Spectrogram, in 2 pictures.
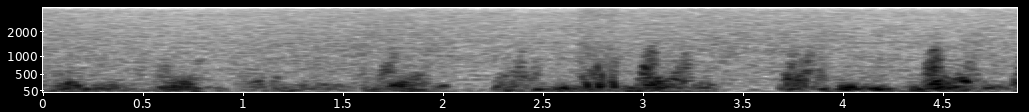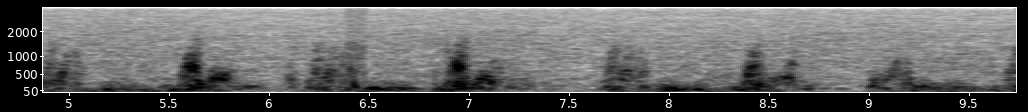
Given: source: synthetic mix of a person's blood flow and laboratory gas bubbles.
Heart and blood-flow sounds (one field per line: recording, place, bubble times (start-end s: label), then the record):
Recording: Doppler ultrasound of blood flow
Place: precordium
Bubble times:
2.67-2.88 s: bubbles
6.37-6.47 s: bubbles
From the record:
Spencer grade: 2 (many but less than half of the cardiac periods contain bubble signals, singularly or in groups)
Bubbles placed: only in the low amplitude regions of the cardiac cycle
